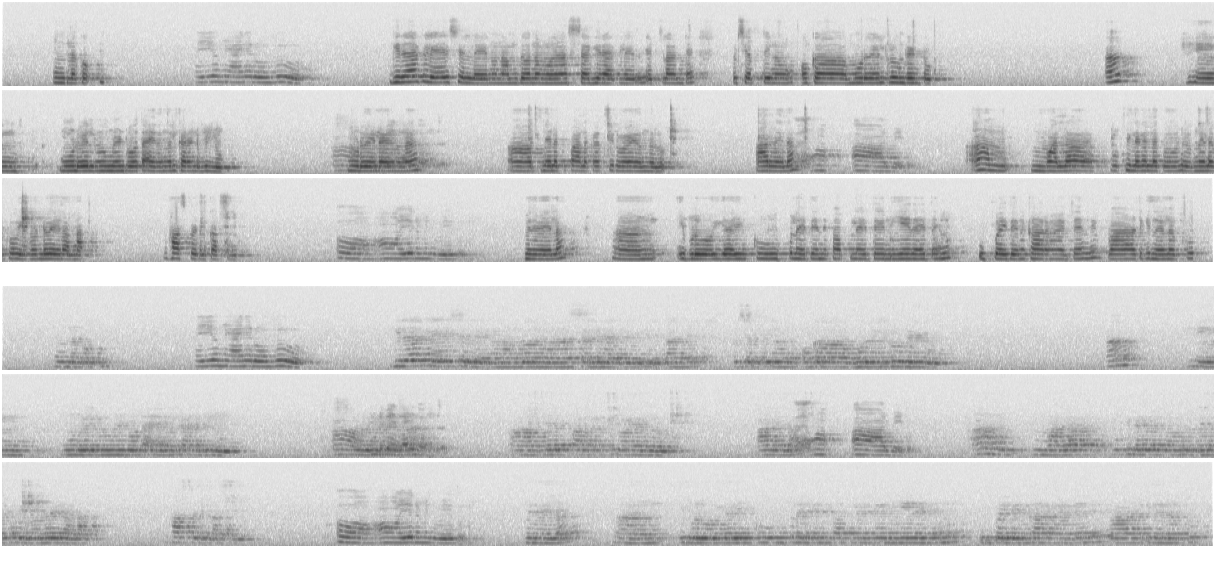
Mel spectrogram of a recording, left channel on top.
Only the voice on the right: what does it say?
అయ్యో మీ ఆయన రోజు
ఆ
వేల ఐదు వందలు
ఆ ఆరు వేలు
ఓ ఓ ఎనిమిది వేలు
